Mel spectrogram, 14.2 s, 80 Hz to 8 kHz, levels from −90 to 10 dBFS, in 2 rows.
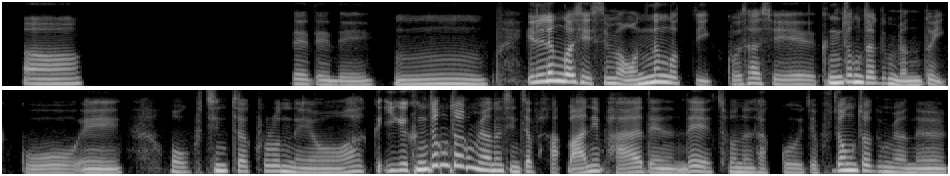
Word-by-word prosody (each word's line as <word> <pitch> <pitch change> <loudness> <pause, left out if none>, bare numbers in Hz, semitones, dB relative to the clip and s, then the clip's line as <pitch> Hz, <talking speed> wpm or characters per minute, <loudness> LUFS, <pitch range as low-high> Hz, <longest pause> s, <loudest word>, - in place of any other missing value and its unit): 어. 170 +1 -3 1.6
네네네. 140 -4 -6 0.2
음. 160 +1 -1 0.3
잃는 250 +6 +7
것이 235 -3 +5
있으면 185 -2 -2
얻는 195 +10 +6
것도 200 -2 -2
있고 130 +3 -10
사실 155 -3 -5
긍정적인 200 -4 +5
면도 135 -1 0
있고 130 0 -8
예 130 0 0 0.4
어 165 -2 -5
진짜 200 -3 0
그렇네요. 155 -8 -3
아 180 +2 -4 0.2
이게 210 +3 0
긍정적인 345 - +4
면은 220 -4 +5
진짜 180 -4 -3
봐 150 - -13
많이 145 +8 0
봐야 150 -2 -5
되는데 155 +3 -3
저는 155 -2 -4
자꾸 140 0 -10
이제 135 0 -11
부정적인 205 0 +3
면을 140 -3 -2
165 Hz, 285 characters per minute, -23 LUFS, 140-195 Hz, 1.6 s, 잃는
